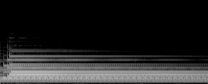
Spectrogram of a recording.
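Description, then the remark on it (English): A single piano chord, E flat major 7, is struck once and left to ring, its rich, jazzy voicing sustaining evenly for about two seconds with only a slow fade and no voices. “So the chorus is E flat major 7”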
